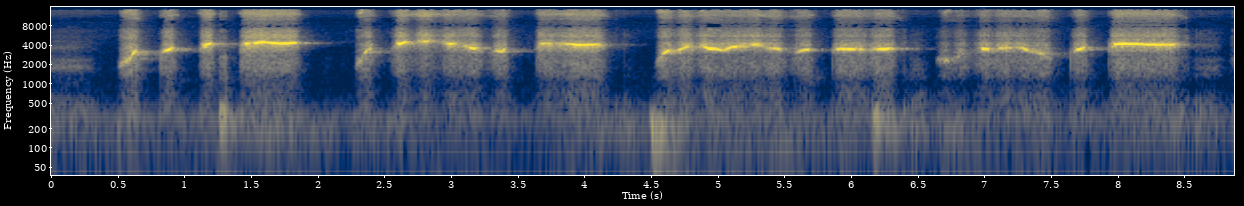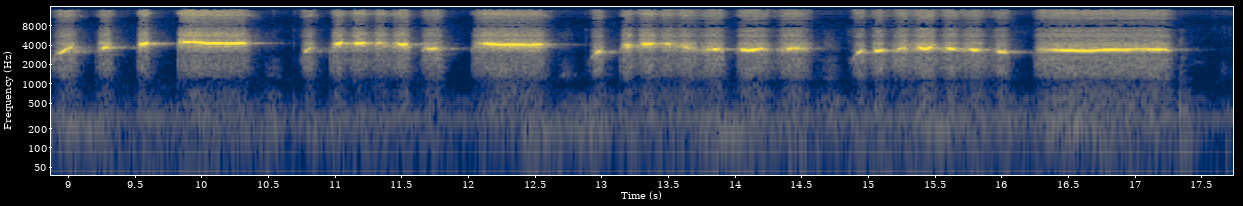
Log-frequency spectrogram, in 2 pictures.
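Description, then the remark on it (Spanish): A person whistles a lively birdsong imitation of a goldfinch singing while perched on a large branch: rapid, warbling trills and chirps in a continuous run of short phrases with brief pauses, no talking. “Un día llegó un jilguero cerca de donde el jabalí vivía. Se posó sobre una gran rama y se puso a cantar.”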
